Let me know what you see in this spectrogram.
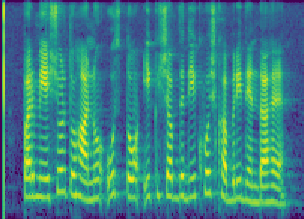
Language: Punjabi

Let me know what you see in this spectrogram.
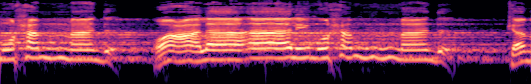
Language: Arabic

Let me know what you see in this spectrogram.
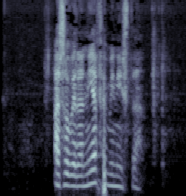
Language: Galician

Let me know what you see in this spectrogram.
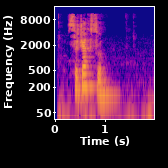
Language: Turkish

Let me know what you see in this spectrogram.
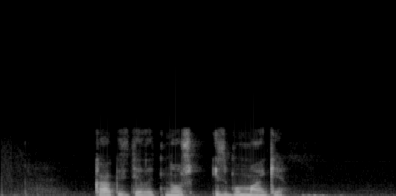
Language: Russian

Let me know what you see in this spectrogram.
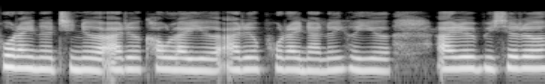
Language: Bodo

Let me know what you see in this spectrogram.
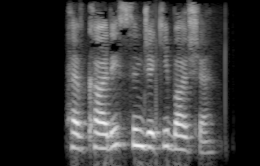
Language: Kurdish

